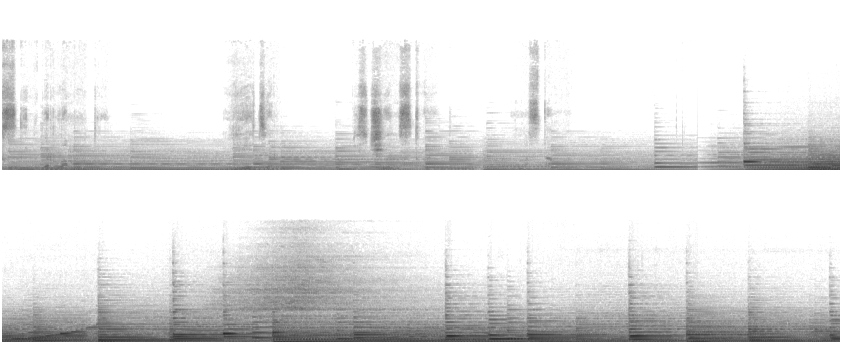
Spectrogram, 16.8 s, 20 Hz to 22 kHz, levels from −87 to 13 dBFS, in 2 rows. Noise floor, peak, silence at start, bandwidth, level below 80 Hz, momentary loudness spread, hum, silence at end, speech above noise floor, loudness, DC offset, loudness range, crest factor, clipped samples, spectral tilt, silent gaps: -37 dBFS; 0 dBFS; 0 s; 12 kHz; -44 dBFS; 23 LU; none; 0 s; 4 dB; -15 LUFS; under 0.1%; 21 LU; 18 dB; under 0.1%; -6.5 dB/octave; none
